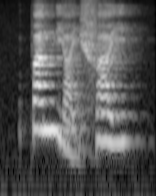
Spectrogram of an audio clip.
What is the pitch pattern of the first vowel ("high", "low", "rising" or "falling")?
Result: high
